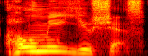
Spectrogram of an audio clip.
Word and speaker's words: Homoousius: It's pronounced homoousius. How? There's 20 O's! It's Latin.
